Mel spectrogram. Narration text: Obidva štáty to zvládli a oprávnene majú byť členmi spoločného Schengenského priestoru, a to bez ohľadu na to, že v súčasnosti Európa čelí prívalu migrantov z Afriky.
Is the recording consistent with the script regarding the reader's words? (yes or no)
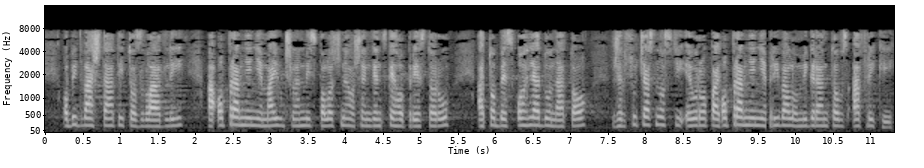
no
